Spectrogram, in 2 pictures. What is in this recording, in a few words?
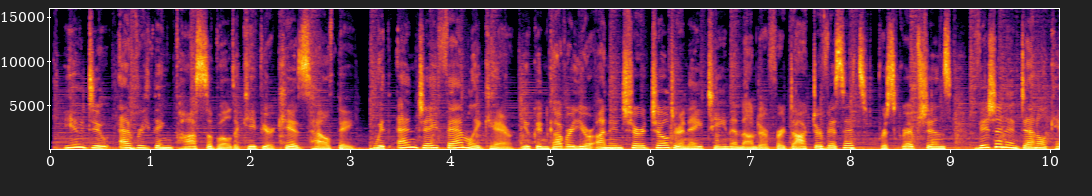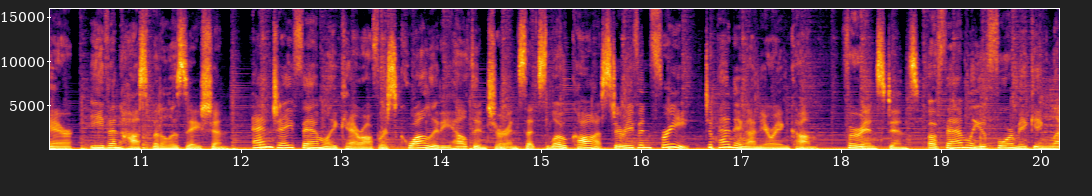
english radio; njfamilycare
